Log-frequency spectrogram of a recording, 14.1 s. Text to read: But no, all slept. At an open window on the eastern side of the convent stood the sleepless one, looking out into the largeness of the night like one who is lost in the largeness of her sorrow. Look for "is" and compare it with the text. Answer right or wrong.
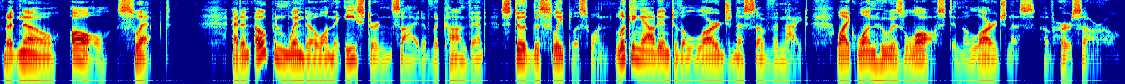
right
